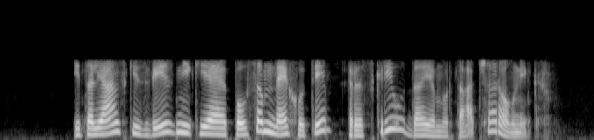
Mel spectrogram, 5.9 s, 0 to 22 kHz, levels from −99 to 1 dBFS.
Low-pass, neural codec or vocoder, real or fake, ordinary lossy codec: 3.6 kHz; codec, 16 kHz, 8 kbps, FreqCodec, larger model; fake; none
